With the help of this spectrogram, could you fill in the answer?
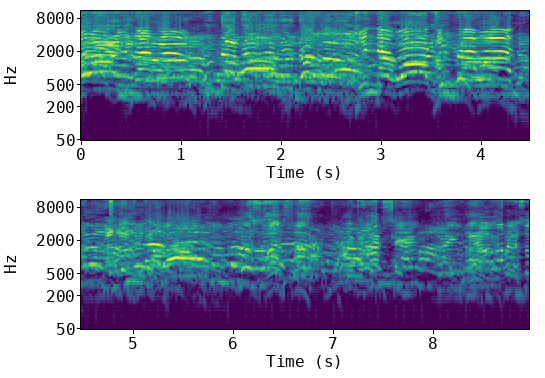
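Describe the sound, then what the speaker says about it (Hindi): A dense crowd of political supporters at a village council campaign in Darbhanga, Bihar, shouting and chanting together loudly and close up, voices overlapping without pause. "ये भीड़ जो समर्थक है आपके, ये दिख रहा है"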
